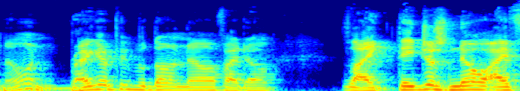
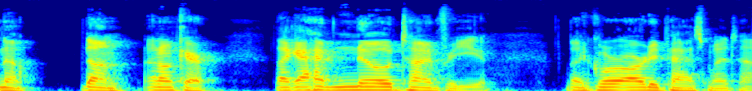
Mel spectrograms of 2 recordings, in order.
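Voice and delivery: normal talking voice

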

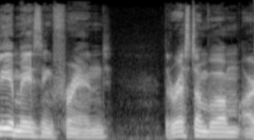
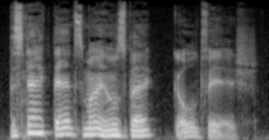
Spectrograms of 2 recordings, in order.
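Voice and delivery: sing-song TV commercial announcer delivery; 3 semitones higher than usual. Showing off commercial impressions: Goldfish commercial impression. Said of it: "commercial impressions".

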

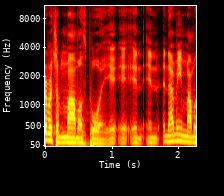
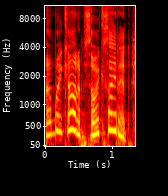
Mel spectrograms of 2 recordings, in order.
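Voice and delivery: put-on little girl voice, much higher, quieter; 3 dB quieter than usual. Describing the cancer-kid character, imitating her weird little girl voice. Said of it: "She's got that weird little girl voice going on like".

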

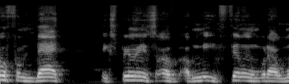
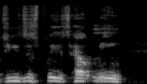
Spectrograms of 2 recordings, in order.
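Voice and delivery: put-on tearful, crying voice. Retelling asking God for another chance: retelling a tearful plea. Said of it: "and I'm crying".

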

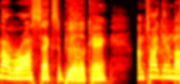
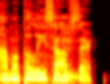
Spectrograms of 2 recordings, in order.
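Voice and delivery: put-on whisper, lower pitch; 5 semitones lower than usual. Retelling a movie scene where a character approaches a guard: imitating a whisper. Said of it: "He clearly came up to you whispering".

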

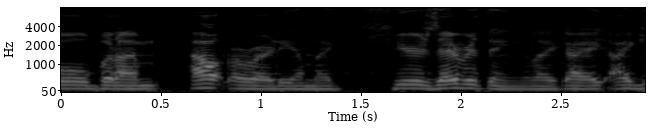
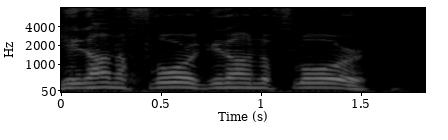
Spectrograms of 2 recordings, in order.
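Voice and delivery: imitated yelling, raised pitch; 5 semitones higher than usual. Retelling cops drawing guns on a teenager: imitating cops yelling. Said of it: "they're yelling at me".

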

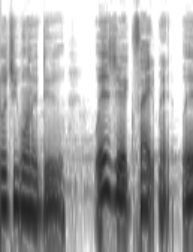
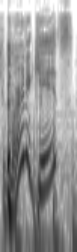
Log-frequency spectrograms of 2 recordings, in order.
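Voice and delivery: mock overexcited teacher voice, higher pitch; 7 semitones higher than usual. Retelling a teaching video: imitating fake excitement for kids. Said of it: "tried to fake being excited about teaching".

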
